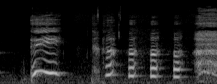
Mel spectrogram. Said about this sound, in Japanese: もうやだ、しゃっくりが止まらない。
